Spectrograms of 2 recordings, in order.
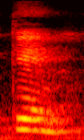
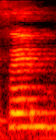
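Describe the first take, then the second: First: The name begins with a K sound. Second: The name begins with an S sound. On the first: The speaker calls it right. "se lee Ken" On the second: The speaker calls it wrong. "no se lee Sen"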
